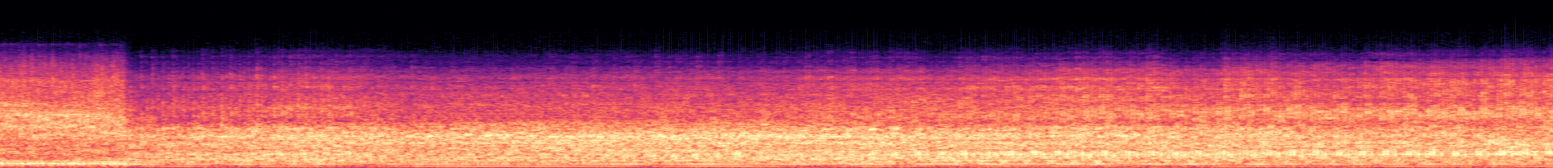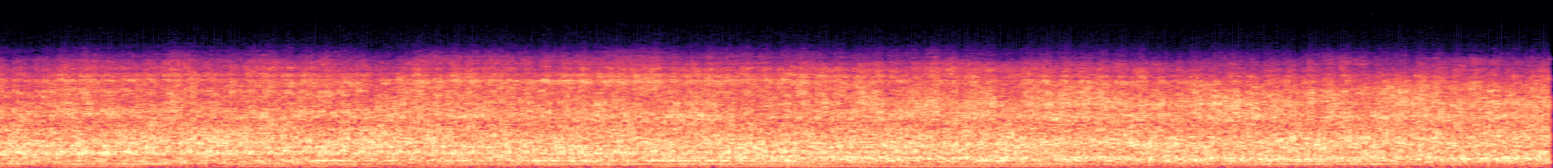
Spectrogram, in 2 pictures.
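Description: Diesel locomotive engine running with a steady drone as a train passes, the sound changing slightly about a second in.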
